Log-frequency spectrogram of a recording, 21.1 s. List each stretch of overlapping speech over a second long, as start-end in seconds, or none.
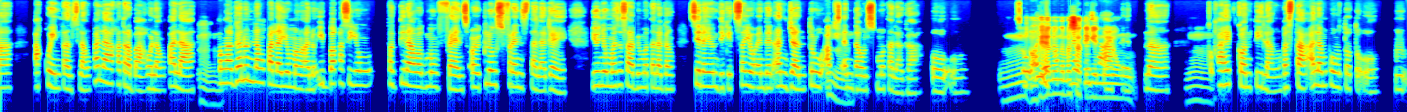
15.2-17.0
